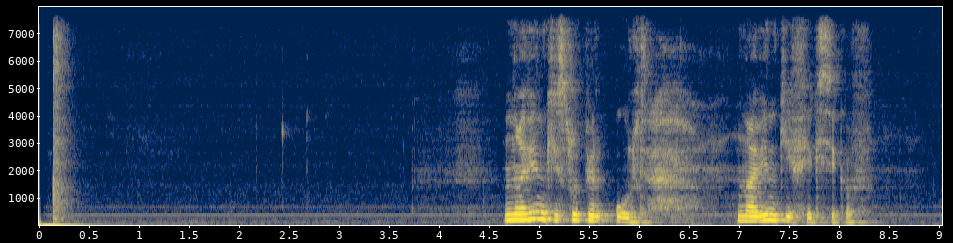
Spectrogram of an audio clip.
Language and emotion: Russian, neutral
